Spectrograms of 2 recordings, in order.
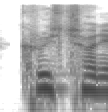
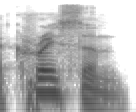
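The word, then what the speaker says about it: christen: to 이번에 이게 발음이 크리스천이 아니라 크리스입니다. 크리슨.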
